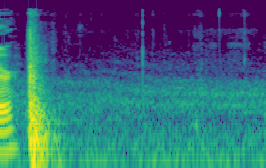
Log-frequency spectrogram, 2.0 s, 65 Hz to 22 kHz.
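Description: A single short thump of a 2022 Dodge Charger's trunk lid being pushed shut and latching, about a quarter second in.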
